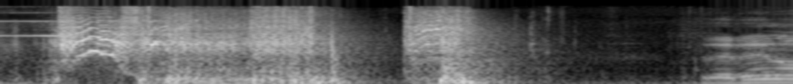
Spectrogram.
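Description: A cordless drill whirs briefly.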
